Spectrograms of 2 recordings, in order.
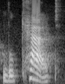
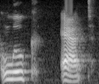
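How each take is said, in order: First: The two words run together without a pause. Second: There is a pause between the two words. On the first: The speaker calls it right. "vou falar look at, ... o som aí emenda" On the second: The speaker calls it wrong. "Eu não vou falar look at"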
